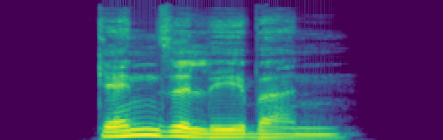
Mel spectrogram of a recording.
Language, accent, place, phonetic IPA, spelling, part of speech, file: German, Germany, Berlin, [ˈɡɛnzəˌleːbɐn], Gänselebern, noun, De-Gänselebern.ogg
- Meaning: plural of Gänseleber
